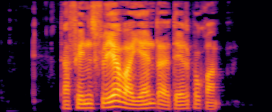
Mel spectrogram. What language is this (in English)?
Danish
